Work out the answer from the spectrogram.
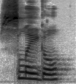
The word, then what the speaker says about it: Schlegel: So with SCH. Schneider becomes Snyder. Schlegel becomes Schlegel, and Schluter becomes Sluter.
